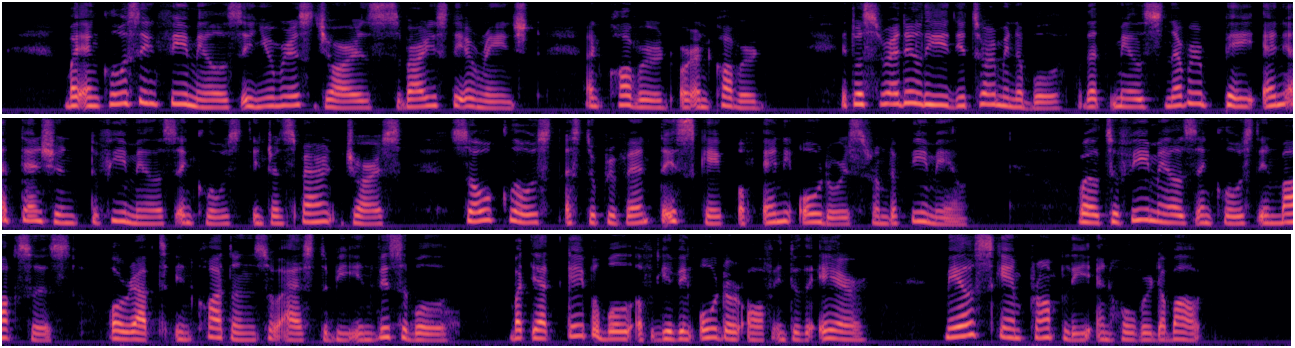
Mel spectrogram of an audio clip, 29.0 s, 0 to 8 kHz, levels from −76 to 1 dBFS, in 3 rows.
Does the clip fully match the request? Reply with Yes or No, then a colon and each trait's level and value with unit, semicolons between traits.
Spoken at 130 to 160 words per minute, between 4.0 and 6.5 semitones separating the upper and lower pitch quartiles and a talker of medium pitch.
No: average, 155 wpm; average, 4.4 semitones; high, 205 Hz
